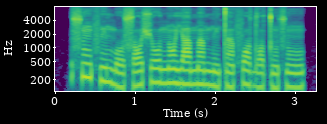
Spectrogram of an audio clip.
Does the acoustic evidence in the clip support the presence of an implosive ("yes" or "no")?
no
